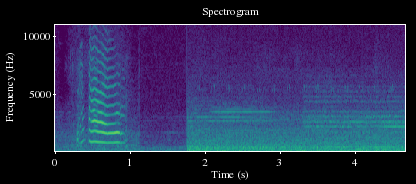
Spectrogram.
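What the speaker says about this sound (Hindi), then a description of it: "और ये बिल्ली मेरे साथ पीछे पीछे चल रही है।" A cat following along on a walk gives a quick series of rising, wavering meows, then a loud steady outdoor rumble takes over and drowns out everything else.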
